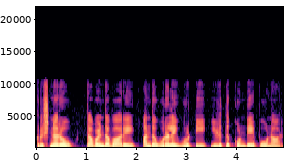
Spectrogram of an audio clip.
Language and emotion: Tamil, neutral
